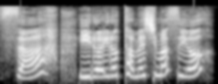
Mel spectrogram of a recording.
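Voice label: Voice variable chant, Japanese; pom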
